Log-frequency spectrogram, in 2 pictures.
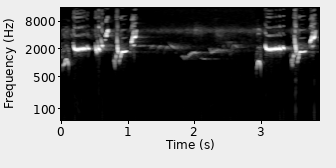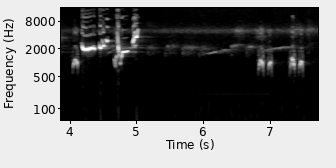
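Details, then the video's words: White-rumped shama song: repeated short phrases of a low note, a bright whistle and rising sweeps, delivered in bursts with gaps, softer whistles drifting between phrases. "Kicau Burung Murai Batu masteran"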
